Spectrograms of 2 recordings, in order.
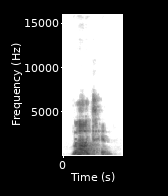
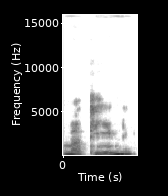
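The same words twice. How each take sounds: First: The stress is on the first syllable. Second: The stress is on the second syllable. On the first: The speaker calls it right. "stressed on the first syllable" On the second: The speaker calls it wrong. "My name is not Martin"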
